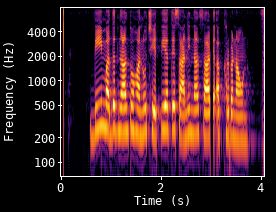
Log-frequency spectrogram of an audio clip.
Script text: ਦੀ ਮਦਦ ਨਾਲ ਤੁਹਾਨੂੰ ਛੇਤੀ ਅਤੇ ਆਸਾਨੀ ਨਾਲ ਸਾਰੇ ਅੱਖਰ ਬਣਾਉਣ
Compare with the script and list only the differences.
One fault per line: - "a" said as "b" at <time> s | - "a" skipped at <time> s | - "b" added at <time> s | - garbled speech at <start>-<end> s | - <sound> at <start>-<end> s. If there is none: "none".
- dropout at 3.0-3.0 s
